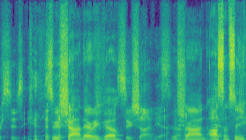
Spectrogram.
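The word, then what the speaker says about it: Suesean: handle which is at sushant and sushan is spelled s-u-e-s-e-a-n like the name sue and the name sean but put together so at sushant awesome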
